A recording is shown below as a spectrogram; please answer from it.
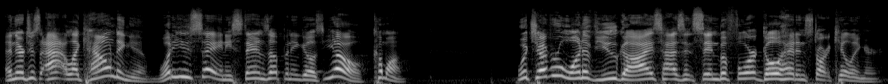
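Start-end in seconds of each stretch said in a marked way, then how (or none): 1.6-2.2 hounding question. Retold or imitated. Crowd hounding Jesus. 3.2-8.8 bold challenge. Retold or imitated. Jesus challenges the accusers.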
